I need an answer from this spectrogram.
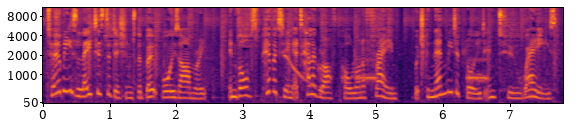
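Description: A woman's voice: mid-range voice, very animated, a little fast. A woman delivering scripted television narration. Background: music.

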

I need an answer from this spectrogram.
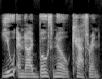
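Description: A woman's voice: low-pitched, a little slow, dry recording, clean studio sound, voice pushed down. A woman voicing a stern middle-aged father who speaks in an icy, clipped way. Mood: cold stern.

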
